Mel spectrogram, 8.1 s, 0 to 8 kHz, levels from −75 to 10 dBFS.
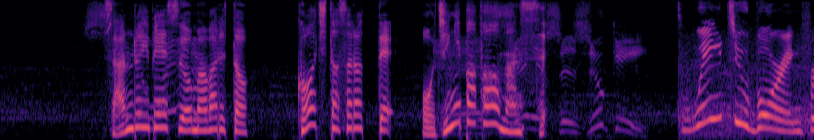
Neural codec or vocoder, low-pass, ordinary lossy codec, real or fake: none; none; none; real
